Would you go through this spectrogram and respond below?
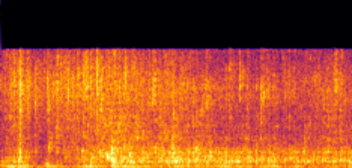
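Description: Kombucha poured through a chinois strainer, a steady, loud, continuous splashing rush of liquid falling through mesh, with no voices.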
